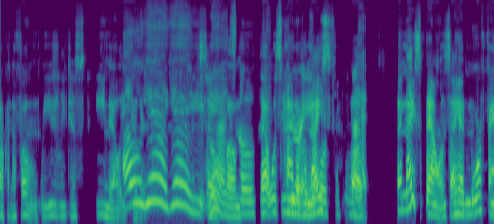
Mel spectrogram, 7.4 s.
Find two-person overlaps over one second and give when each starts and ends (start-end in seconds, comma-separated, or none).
3.0-5.4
